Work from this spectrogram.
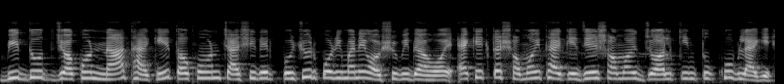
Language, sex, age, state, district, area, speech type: Bengali, female, 60+, West Bengal, Nadia, rural, spontaneous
